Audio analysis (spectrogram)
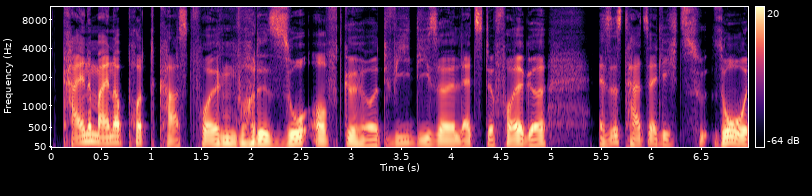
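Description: Man, podcast host, medium pitch, casual reviewer's delivery, chatty, self-correcting, dry recording. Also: no echo.

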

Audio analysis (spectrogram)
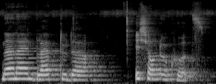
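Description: Woman as a scheming accomplice, higher voice, roomy. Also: steady tone, moderate pace, close to an everyday voice. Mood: casual. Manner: coaxing, matter-of-fact about murder. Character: scheming night-shift care worker, cannibal's loving accomplice. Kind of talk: amateur crime radio play acting. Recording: echoey room.

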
